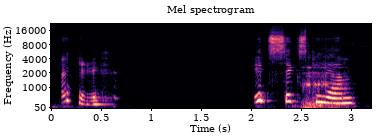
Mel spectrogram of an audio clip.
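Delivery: normal talking voice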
